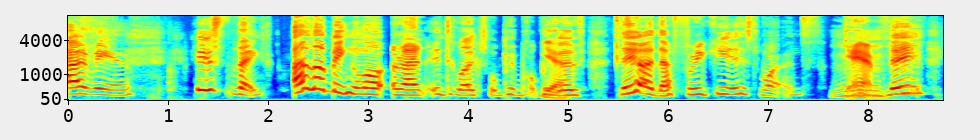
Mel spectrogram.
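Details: Real, unscripted speech from a woman comedian who has had cerebral palsy since childhood; her brother once asked why she talks weird. Dysarthria due to cerebral palsy.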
